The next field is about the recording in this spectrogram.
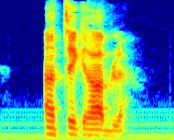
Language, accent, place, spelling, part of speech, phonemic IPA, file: French, France, Lyon, intégrable, adjective, /ɛ̃.te.ɡʁabl/, LL-Q150 (fra)-intégrable.wav
- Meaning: integrable (able to be integrated)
